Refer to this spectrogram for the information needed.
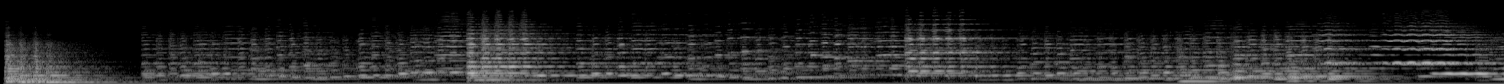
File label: String Quartet in C-Sharp Minor, Presto; String Quartet No. 14; Op. 131; Ludwig van Beethoven; Beethoven - String Quartets Nos. 1-16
